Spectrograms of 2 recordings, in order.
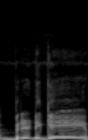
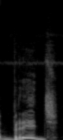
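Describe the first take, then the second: First: ब्रिडगे as brid-ge, hard g and voiced e; mock misreading ब्रिडगे in two syllables; mistaken d and e sounded. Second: ब्रिज as one falling syllable, lower; silent d and e. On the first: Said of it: "ब्रिडगे नहीं है भाई". (ब्रिडगे, 'ड' और 'ए' गलती से बोलते हुए) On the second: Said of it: "ये ब्रिज है". (ब्रिज, 'डी' और 'ई' चुप) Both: Shown as a demonstration.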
